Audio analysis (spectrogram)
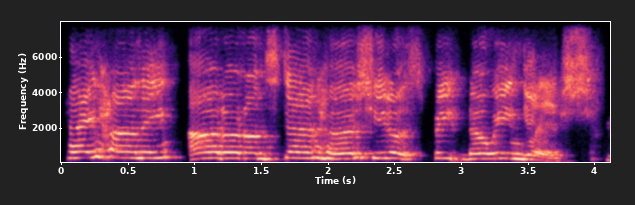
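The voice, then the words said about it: Attempted Texan American accent. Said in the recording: “you said you were going to do an American accent ... Texas ... I still can't do an American accent.”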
